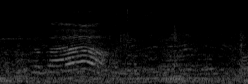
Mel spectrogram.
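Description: A child's brief high-pitched vocal sound, rising then falling in pitch, about half a second in, over a low murmur of background voices.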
